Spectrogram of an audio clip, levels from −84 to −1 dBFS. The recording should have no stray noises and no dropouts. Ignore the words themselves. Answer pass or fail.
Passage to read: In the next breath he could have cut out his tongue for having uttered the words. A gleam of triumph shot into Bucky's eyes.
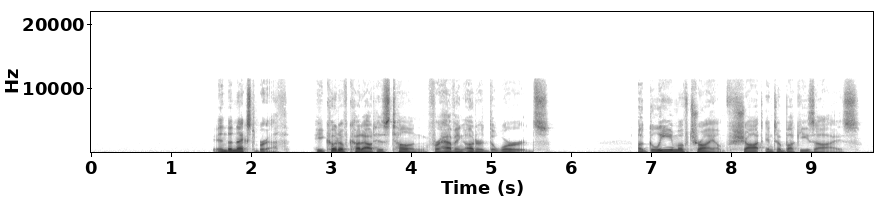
pass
